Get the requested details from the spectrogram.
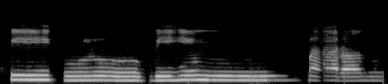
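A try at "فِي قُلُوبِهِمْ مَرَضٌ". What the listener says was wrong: Nah, wah, jangan marode. Ah, itu mah kol-kola, jangan nggak boleh. Ah, jangan panjang. Nggak ada tanda panjang. Marod langsung.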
